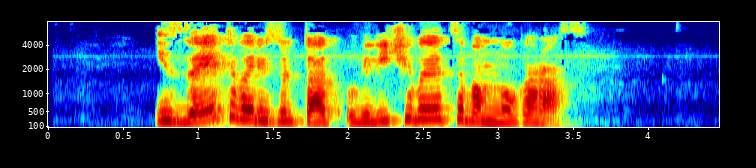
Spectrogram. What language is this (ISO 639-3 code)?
rus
